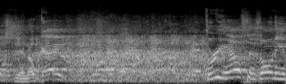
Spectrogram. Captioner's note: audience laughing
